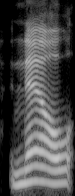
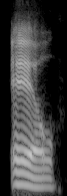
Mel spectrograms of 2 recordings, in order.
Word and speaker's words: Nell: uh dr nell smith nell um actually she pronounces it l um here i go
